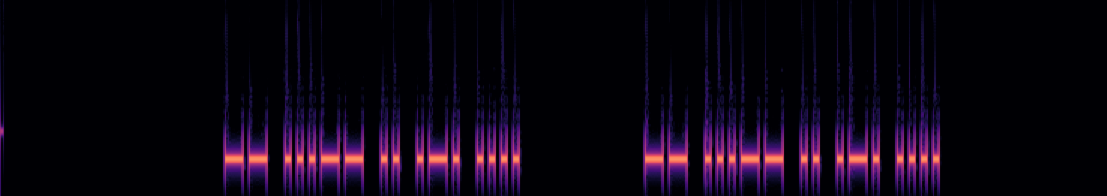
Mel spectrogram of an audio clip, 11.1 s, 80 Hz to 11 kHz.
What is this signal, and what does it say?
Morse code, heard as a keyed tone, about 20 wpm, 700 Hz. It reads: M3IRH M3IRH
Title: DXCC-100 Call Signs - 5 Characters - Repeated 2x - 20wpm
